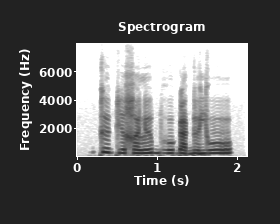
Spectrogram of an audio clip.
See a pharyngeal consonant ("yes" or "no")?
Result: no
